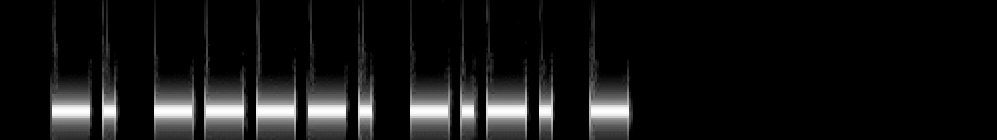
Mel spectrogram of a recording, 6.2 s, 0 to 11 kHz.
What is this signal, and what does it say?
Morse code, heard as a keyed tone, about 14 wpm, 700 Hz. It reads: N9CT
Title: USA Call Signs - 4 Characters - Repeated 3x - 15wpm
